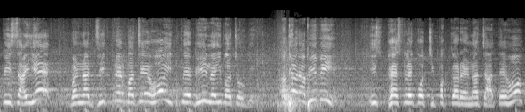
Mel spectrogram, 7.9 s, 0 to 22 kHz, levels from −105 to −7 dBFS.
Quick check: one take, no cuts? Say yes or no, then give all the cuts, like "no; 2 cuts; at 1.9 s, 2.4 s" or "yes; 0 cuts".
no; 1 cut; at 4.2 s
